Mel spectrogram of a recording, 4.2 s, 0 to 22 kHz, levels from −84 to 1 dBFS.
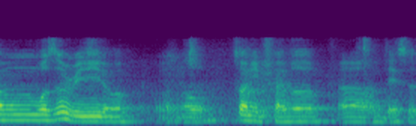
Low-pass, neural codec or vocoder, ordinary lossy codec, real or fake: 7.2 kHz; codec, 16 kHz, 0.9 kbps, LongCat-Audio-Codec; AAC, 32 kbps; fake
